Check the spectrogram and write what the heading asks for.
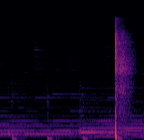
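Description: Acoustic guitar music with a steady beat. Near the end, a single sharp clap of a film clapperboard snapping shut is the loudest sound.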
